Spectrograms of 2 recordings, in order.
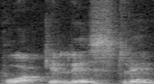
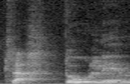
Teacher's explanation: Here are some examples from Tetelcingo. They are all penultimate stress.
